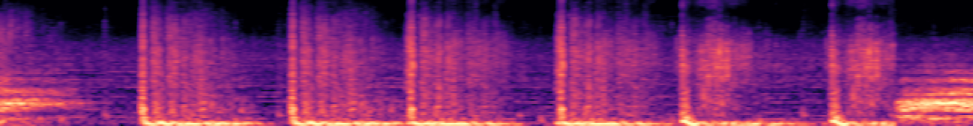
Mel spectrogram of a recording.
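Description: Cartoon T-rex footsteps: about five heavy, booming stomps roughly a second apart, with a roar starting near the end.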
